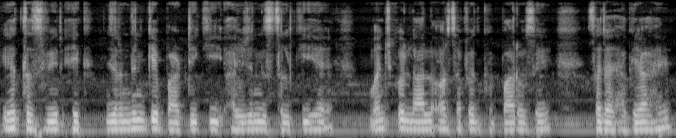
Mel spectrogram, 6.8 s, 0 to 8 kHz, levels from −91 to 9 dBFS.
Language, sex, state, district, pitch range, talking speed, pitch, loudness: Hindi, male, Uttar Pradesh, Lalitpur, 115-125 Hz, 185 wpm, 125 Hz, -17 LUFS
